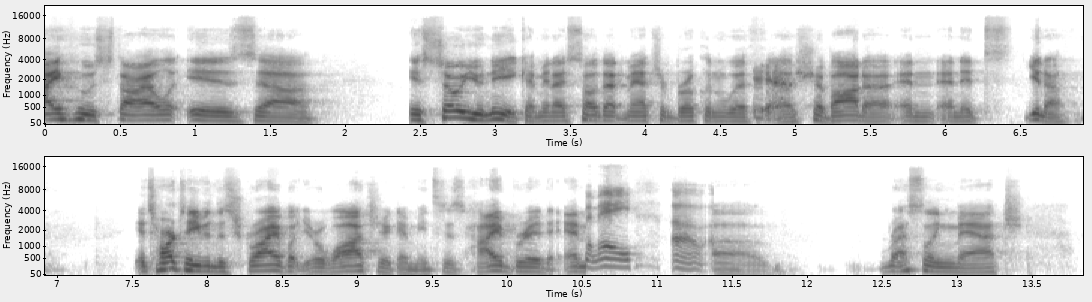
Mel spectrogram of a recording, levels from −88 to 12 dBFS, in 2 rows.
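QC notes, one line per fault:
10.53–11.37 s, section at the wrong speed: this stretch was likely played back against the wrong clock, running at 1.92 times its recorded rate, so under a second of speech gets squeezed through far too quickly. Because speed and pitch move together, the speech jumps up by roughly ten semitones and turns squeaky and hurried for that span, then drops straight back to its normal pace and pitch once the section ends.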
